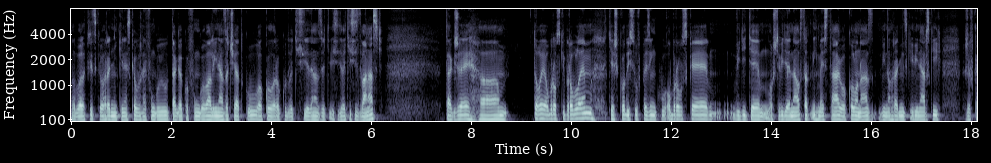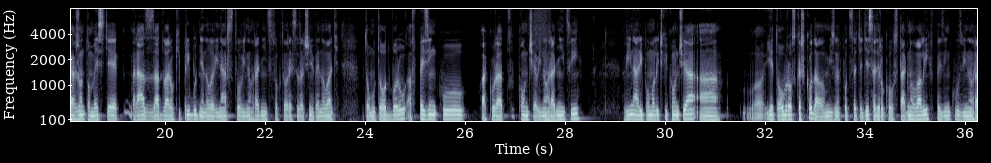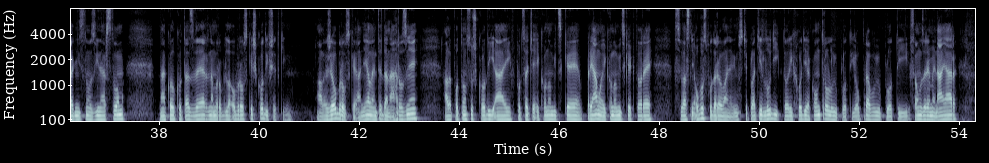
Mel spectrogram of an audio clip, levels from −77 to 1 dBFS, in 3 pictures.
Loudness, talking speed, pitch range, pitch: -19 LUFS, 140 wpm, 95-110 Hz, 100 Hz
